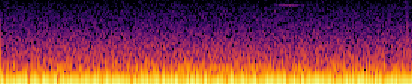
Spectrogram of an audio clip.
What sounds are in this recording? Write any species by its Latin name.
Certhia americana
